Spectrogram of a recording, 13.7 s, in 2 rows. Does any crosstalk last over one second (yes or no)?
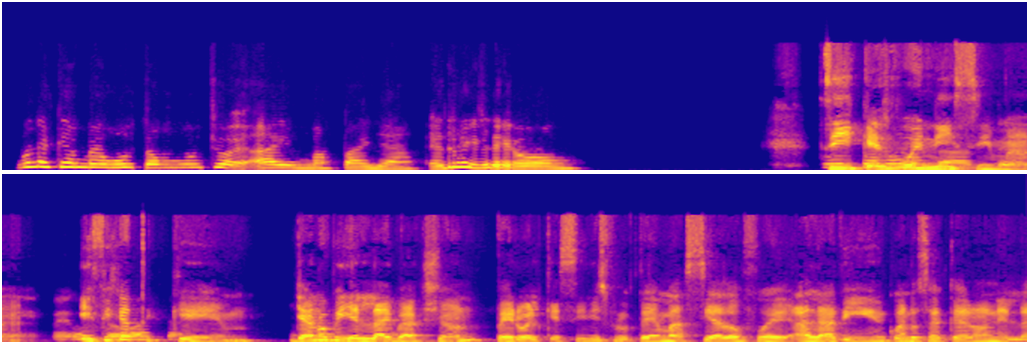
yes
